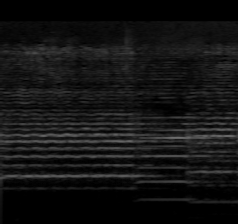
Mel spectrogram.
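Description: Background music: a violin holding long, sustained notes, stepping down to lower notes in the second half.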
